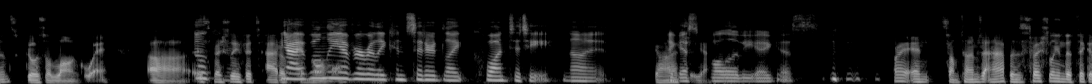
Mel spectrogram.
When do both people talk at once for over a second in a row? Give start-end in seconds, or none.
2.0-3.5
